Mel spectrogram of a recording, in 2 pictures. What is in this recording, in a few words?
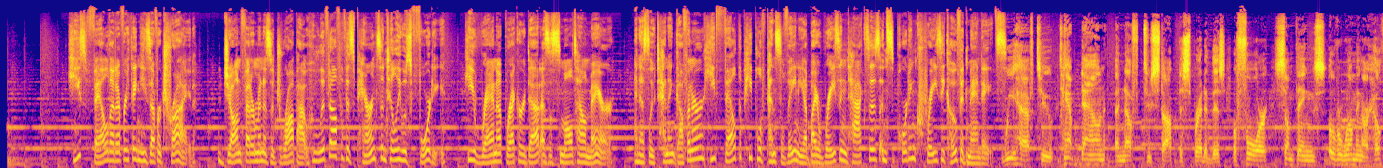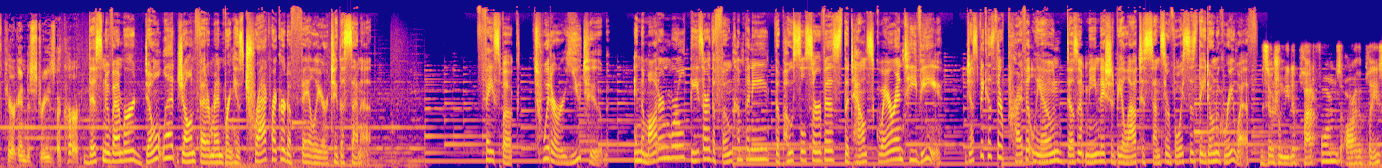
english american political ads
